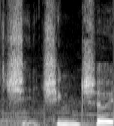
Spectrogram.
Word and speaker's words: Qingce: Damn, you said Qingce in such nice pronunciation.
